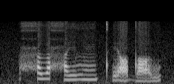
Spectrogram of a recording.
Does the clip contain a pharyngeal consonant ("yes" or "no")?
yes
